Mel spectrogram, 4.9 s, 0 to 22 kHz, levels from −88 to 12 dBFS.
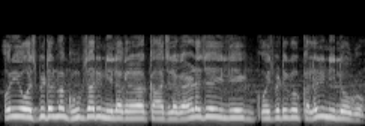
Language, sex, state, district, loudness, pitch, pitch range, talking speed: Hindi, male, Rajasthan, Jaipur, -14 LUFS, 200 Hz, 180-215 Hz, 235 wpm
